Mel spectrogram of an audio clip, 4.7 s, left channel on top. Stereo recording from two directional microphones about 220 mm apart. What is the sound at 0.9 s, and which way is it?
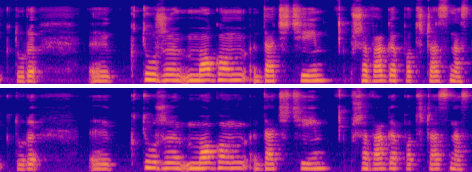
Speech, 30° left (ahead or behind).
